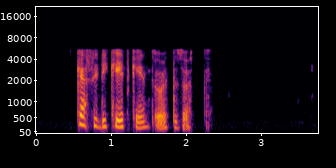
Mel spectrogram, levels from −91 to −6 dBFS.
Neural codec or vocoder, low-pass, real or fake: vocoder, 22.05 kHz, 80 mel bands, HiFi-GAN; 5.4 kHz; fake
